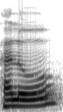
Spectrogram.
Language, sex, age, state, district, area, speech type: Urdu, male, 18-30, Delhi, North East Delhi, urban, spontaneous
